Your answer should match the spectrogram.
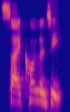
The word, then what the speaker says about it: psychology: is only talk here in this next word psychology we are not pronouncing p in thumb we are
